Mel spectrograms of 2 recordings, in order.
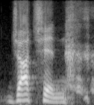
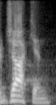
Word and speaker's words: Jachin: But in English, the transliteration sounds a little bit like this, Jachin or Jachin, all right?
